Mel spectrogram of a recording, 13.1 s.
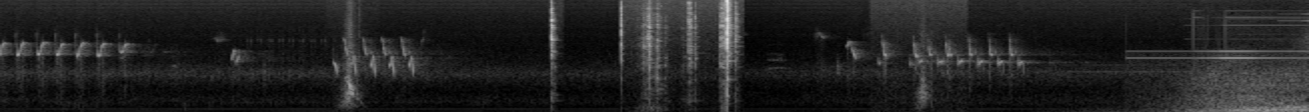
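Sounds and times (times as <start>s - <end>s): songbird chirping: 0.0s - 4.8s, 7.5s - 12.0s.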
